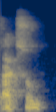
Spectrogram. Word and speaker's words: Aksum: I think it's pronounced Aksum.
